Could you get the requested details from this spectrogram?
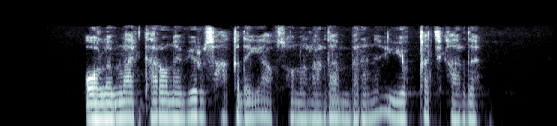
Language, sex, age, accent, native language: Uzbek, male, 18-24, Buxoro, Uzbek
